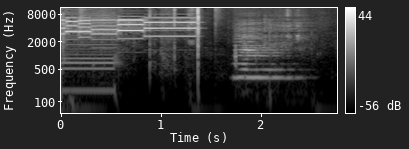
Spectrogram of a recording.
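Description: A mobile phone rings with an incoming call, playing a bright electronic ringtone melody of stepped tones. The melody breaks off briefly, then resumes with another phrase.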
